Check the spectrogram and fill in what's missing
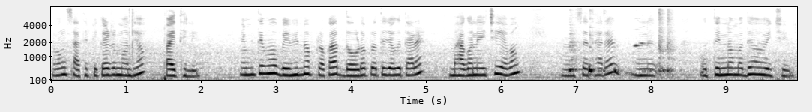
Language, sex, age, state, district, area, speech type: Odia, female, 18-30, Odisha, Subarnapur, urban, spontaneous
